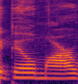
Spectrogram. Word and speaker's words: Bill Maher: By the way, I have to say Bill Maher with rhymes with jar because one of you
